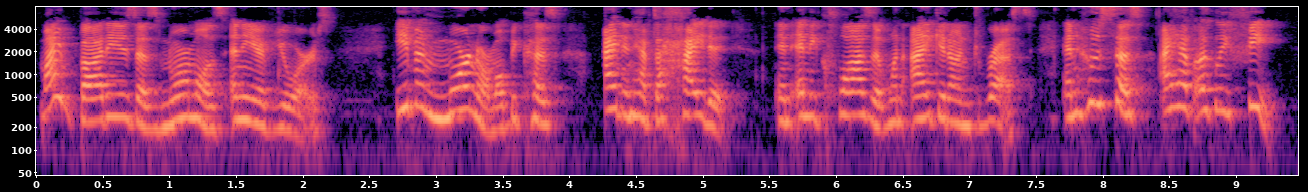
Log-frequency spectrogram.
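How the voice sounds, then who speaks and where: An indignant young girl played by a woman narrator from a children's audiobook. She is hot-tempered and dramatic, with a high voice that swoops around. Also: lively intonation, normal speed, a bit bright. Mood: indignant, shouting. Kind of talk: children's audiobook character acting.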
